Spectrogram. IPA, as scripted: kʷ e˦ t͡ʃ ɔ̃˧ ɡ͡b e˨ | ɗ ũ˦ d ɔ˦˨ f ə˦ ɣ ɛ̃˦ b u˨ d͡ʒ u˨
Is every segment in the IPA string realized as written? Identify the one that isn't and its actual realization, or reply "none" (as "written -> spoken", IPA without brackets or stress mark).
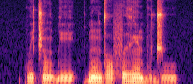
none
